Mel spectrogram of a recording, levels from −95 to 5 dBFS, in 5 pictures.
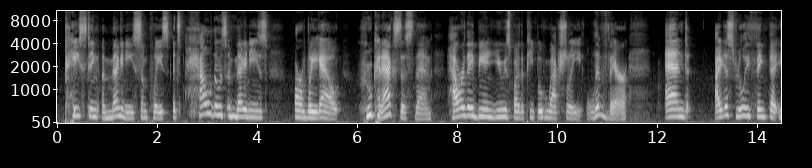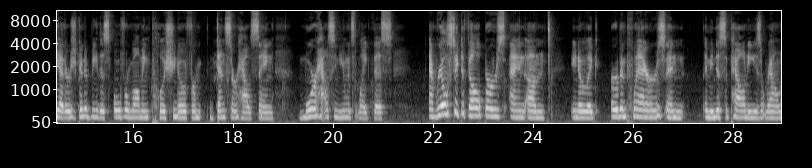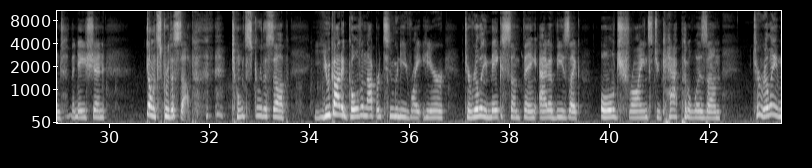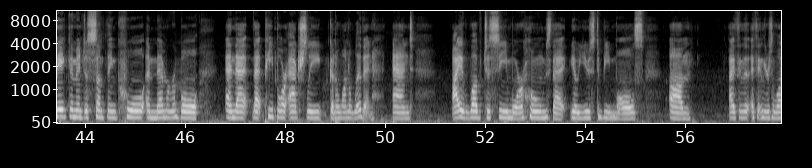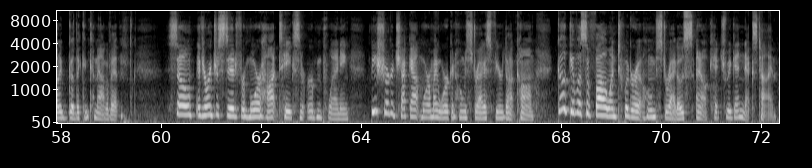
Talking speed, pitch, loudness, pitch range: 150 wpm, 190 Hz, -22 LUFS, 180-215 Hz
